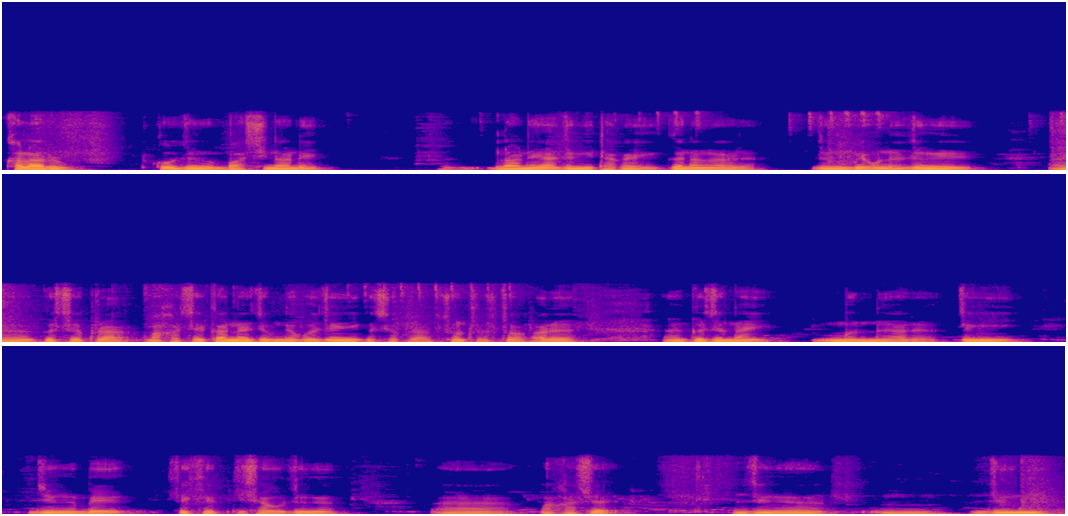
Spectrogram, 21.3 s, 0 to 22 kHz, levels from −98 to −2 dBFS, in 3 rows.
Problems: constant background noise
